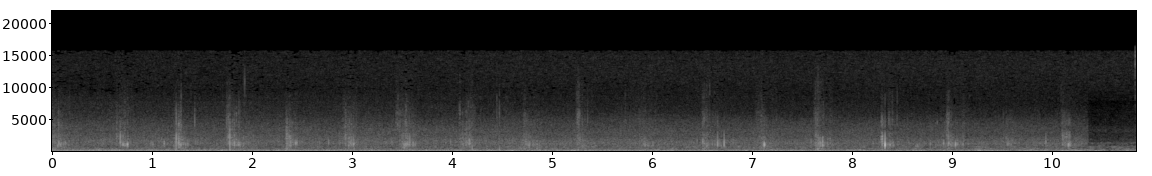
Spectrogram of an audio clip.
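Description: Footsteps walking at an even pace on a gravel path, about two steps a second, over a steady low rushing noise.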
